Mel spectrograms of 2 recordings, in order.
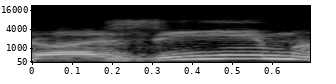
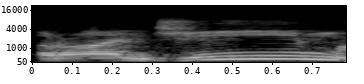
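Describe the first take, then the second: First: The middle consonant sounds like z. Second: The middle consonant sounds like j. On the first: The speaker calls it wrong. "রজিম হবে না" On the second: The speaker calls it right. "রজিম হবে। ... বর্গীয় জ"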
